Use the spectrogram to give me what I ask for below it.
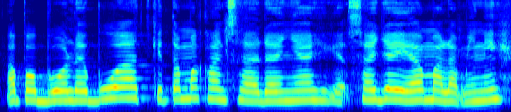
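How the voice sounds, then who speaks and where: A woman's voice: high-pitched, fairly even intonation, normal speed, close to an everyday voice. A young girl voicing a mother who nags her daughter awake, in a scolding manner.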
